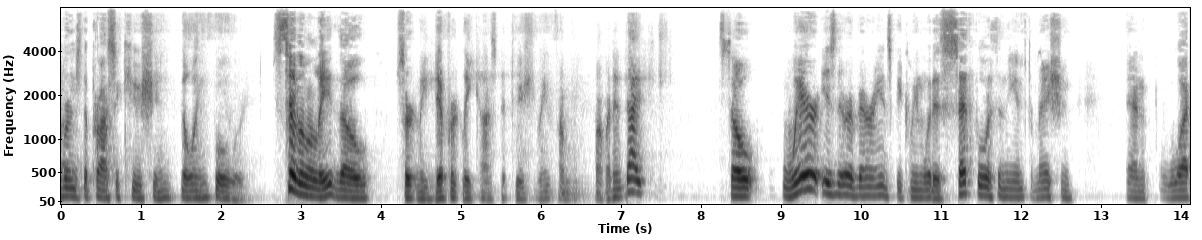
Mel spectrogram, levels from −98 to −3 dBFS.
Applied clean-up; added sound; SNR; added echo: neural mask model DeepFilterNet 3.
